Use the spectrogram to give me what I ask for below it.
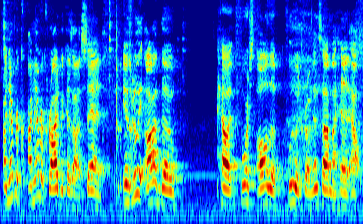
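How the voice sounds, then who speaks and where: A man's voice: high voice, normal speed, fairly bright tone. A man hosting a casual chat with his mouth burning from spicy food, apt to cough and chuckle. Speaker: host. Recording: echoey room, distant mic, faint noise.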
